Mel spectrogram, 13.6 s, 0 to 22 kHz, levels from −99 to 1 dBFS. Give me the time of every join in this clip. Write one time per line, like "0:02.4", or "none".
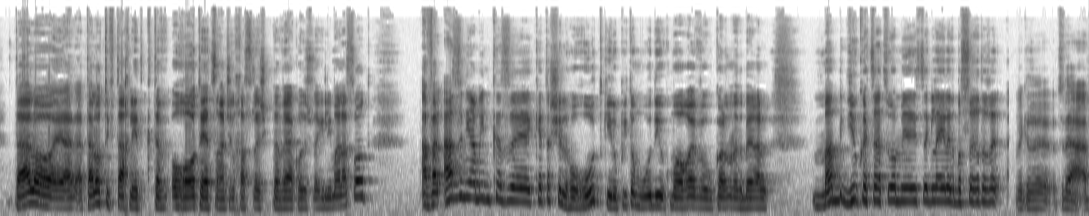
0:10.1
0:12.6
